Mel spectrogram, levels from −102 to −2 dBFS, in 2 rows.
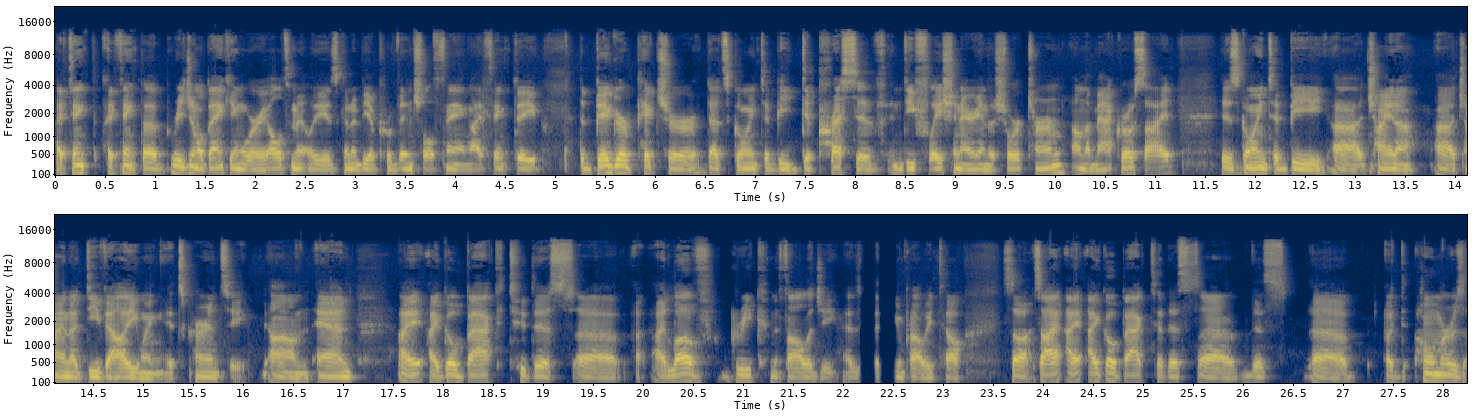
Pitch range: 95-125 Hz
